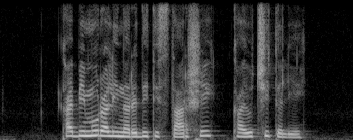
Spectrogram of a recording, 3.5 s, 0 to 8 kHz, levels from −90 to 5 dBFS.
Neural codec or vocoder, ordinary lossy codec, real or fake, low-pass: none; none; real; none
